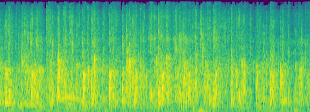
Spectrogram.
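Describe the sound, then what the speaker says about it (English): Close, uneven clapping from a live audience at a stage show as a young girl is called up, loud and choppy, with some crowd murmur mixed in. "A big round of applause for this young lady"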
